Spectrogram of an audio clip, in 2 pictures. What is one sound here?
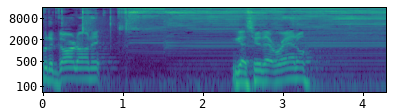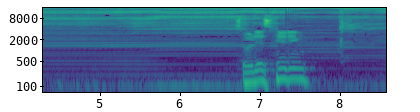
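An electric hair clipper hums steadily.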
